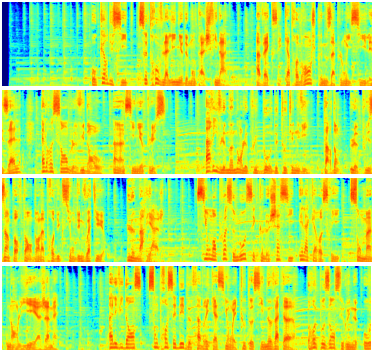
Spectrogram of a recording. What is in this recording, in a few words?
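French Freundlich; Fremdtake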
